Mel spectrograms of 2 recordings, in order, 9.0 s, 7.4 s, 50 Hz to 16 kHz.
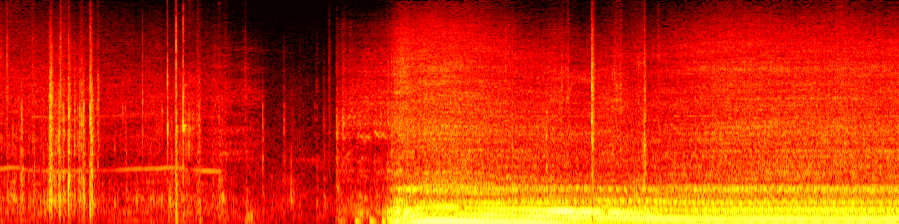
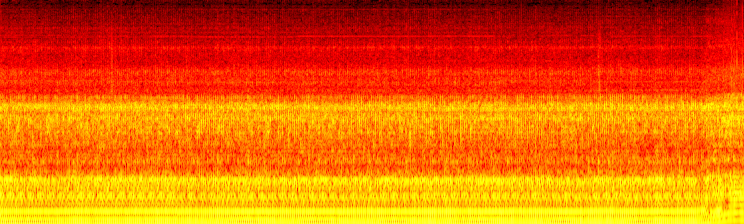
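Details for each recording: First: Ford Focus ST/XR5 Turbo after a start, before repair: loud, raw, deep open-pipe idle with an uneven rhythm; severe misfire attributed to an exhaust leak. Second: Ford Focus ST/XR5 turbo petrol after exhaust leak repair: steady even idle, much quieter, no puffing or ticking from the exhaust; earlier misfiring and cutting out improved.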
